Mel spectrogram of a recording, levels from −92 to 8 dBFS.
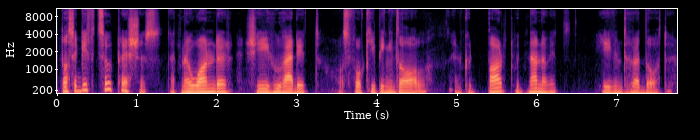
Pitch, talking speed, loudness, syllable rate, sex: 130 Hz, 215 wpm, -18 LUFS, 5.0 syllables/s, male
